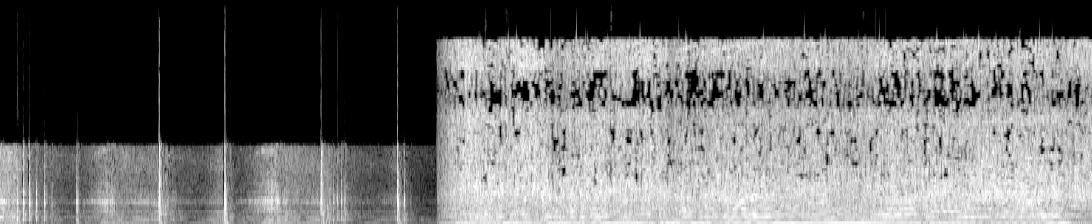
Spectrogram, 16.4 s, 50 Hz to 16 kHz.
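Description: Mk2 Ford Focus ST's five-cylinder turbo engine revved in quick blips, with sharp exhaust pops and bangs between them. About six and a half seconds in this gives way to a Mk1 Ford Escort's engine at full throttle on a rolling-road dyno: it climbs in pitch, holds at high revs, then drops off near the end.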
